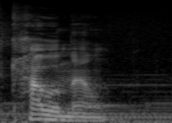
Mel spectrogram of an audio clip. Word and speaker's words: caramel: How do you pronounce caramel? Okay, well, that's how I pronounce it. Just saying caramel. Caramel with 3 syllables, 100%.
